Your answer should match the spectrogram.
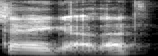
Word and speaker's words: Sega: So, number one, played any of the original three Sonic the Hedgehog games on Saga Genesis? – No, you haven't. – Correct. What's a Saga Genesis? – It's pronounced Sega.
